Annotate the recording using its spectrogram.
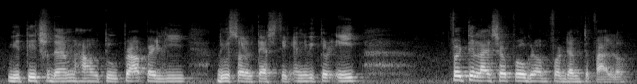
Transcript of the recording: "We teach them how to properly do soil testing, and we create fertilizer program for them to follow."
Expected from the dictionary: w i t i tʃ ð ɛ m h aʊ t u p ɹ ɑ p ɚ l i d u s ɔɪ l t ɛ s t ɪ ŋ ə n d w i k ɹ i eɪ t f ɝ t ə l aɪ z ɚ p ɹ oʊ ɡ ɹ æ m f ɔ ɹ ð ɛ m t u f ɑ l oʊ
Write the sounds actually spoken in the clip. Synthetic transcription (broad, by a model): w i t i tʃ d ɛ m h aʊ t u p ɹ ɑ p ɚ l i d u s ɔɪ l t ɛ s t ɪ ŋ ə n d w i k ɹ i eɪ t f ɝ t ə l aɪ s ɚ p ɹ oʊ ɡ ɹ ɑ m f ɔ ɹ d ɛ m t u f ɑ l oʊ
